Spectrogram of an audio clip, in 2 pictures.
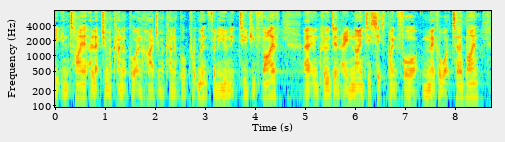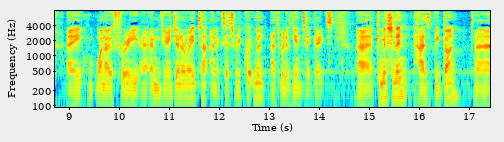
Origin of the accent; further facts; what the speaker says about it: Nigeria; being a Nigerian born.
